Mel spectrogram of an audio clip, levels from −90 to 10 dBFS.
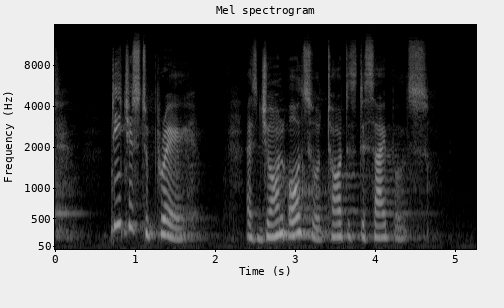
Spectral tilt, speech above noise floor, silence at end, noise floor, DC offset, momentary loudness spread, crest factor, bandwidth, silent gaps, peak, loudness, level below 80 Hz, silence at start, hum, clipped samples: -3.5 dB/octave; 37 dB; 0.6 s; -74 dBFS; under 0.1%; 12 LU; 20 dB; 14 kHz; none; -20 dBFS; -37 LUFS; -80 dBFS; 0 s; none; under 0.1%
